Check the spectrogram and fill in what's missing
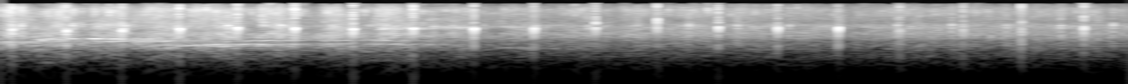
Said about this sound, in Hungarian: úgyhogy azoknak, akik most itt maradtak, még zárásként szeretnék egy hatalmas tapsot kérni a Partizán stáb részére, ami a munkájával lehetővé tette, hogy ez ma este itt megvalósuljon.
